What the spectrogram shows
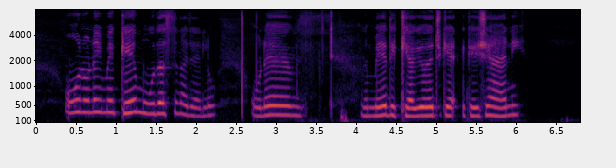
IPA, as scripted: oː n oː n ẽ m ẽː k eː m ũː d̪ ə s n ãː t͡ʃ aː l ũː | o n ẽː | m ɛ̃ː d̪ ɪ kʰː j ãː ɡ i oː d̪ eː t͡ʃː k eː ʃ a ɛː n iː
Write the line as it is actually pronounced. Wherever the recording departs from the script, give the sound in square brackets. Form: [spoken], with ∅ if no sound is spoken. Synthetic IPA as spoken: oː n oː n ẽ m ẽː k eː m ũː d̪ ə s n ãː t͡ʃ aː l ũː | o n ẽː | m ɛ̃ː d̪ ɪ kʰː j [aː] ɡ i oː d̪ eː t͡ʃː k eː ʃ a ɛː n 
